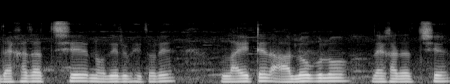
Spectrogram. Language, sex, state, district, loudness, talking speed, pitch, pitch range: Bengali, male, West Bengal, Jhargram, -15 LUFS, 135 wpm, 140 Hz, 130-150 Hz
